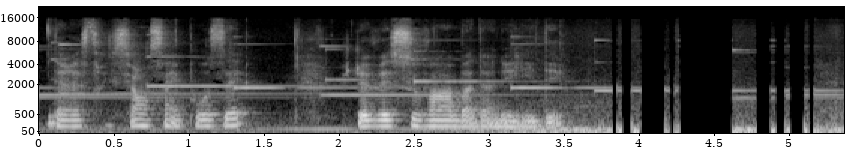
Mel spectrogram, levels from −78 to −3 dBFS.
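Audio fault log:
3.82–5.17 s, digital broadcast dropout: the receiver keeps losing its grip on the signal here, muting whenever frames arrive corrupt and coming back once good ones get through. You hear a string of short holes rather than one gap, about 928 ms of silence scattered across roughly 1.3 s, the longest stretch about 352 ms. Each cut drops out with a very quick 3 ms fade, and the hole sizes fit frames of about 32 ms going missing. Whatever aired during those holes is simply gone.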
